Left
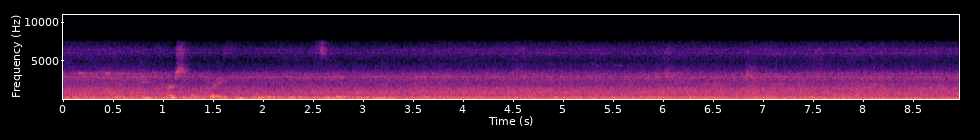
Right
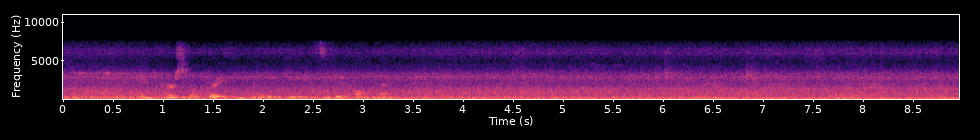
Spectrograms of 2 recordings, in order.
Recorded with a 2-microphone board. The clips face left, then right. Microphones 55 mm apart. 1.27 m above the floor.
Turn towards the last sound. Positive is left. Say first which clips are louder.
# right 4 dB
turn(degrees=-35)  # may be behind; listen again after turning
